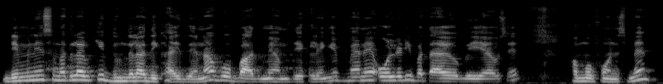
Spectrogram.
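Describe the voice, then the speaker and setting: A man teaching a vocabulary lesson, explaining slowly with spelled-out words and memory tricks. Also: fairly high pitch, warm tone.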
